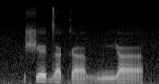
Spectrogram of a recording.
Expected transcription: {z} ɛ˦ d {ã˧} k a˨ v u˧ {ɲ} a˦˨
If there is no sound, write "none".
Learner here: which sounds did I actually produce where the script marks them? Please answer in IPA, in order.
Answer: ʃ, a˧, ɲ

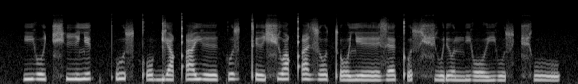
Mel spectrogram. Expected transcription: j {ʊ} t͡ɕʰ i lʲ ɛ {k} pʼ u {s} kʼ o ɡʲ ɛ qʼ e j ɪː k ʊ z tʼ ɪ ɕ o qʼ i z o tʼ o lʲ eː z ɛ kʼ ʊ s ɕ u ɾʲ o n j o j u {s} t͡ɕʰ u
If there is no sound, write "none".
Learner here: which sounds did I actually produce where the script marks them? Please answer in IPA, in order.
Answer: ʊ, k, s, s

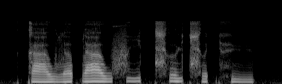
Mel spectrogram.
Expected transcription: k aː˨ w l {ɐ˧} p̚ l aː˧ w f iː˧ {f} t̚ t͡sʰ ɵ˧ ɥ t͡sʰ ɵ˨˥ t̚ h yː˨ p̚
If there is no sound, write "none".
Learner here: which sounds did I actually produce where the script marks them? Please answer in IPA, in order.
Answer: ɐ˧, none

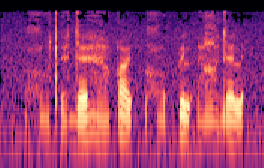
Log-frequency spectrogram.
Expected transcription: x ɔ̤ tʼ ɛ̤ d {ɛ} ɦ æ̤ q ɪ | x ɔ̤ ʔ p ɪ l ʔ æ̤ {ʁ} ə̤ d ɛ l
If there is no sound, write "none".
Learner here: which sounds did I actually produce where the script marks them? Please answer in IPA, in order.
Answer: ɛ, ʁ

